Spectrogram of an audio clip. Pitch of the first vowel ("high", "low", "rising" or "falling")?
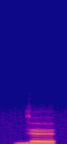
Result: low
